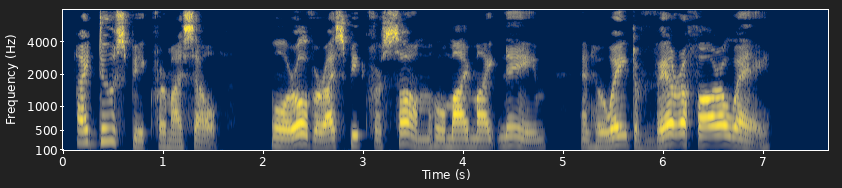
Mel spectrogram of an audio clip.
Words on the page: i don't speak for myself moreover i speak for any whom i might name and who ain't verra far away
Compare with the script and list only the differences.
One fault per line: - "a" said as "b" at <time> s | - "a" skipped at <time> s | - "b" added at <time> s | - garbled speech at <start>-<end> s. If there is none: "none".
- "don't" said as "do" at 0.2 s
- "any" said as "some" at 3.2 s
